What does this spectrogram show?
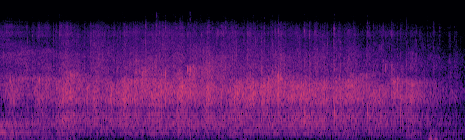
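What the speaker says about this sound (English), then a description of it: "it deserves another big round of applause" A hall full of attendees at a church youth career fair applauds in a broad, even wash of clapping that swells, holds for several seconds and then tapers slightly, sounding somewhat distant and soft.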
